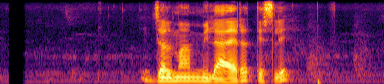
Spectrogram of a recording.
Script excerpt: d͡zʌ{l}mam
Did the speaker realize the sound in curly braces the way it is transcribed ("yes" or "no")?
yes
